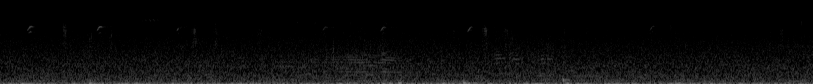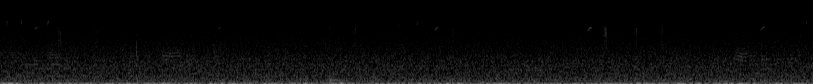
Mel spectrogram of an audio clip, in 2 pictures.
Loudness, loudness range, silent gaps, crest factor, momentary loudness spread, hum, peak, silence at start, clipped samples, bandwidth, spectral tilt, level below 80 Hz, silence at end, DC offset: -52 LUFS; 1 LU; none; 14 dB; 2 LU; none; -32 dBFS; 0 s; under 0.1%; 16.5 kHz; -4 dB/octave; -50 dBFS; 0 s; under 0.1%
